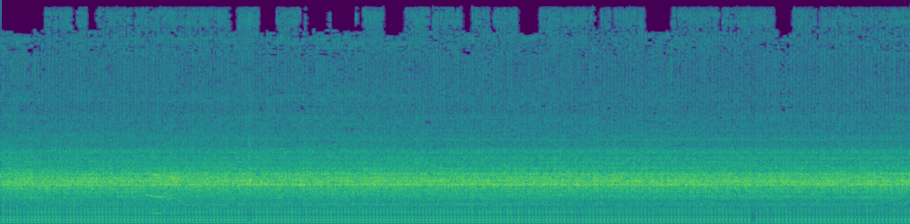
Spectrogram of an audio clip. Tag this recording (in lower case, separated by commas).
speech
